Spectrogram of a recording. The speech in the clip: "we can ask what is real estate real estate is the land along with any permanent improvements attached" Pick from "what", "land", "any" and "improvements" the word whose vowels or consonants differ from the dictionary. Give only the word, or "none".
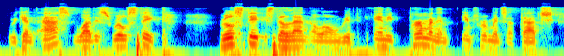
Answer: improvements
